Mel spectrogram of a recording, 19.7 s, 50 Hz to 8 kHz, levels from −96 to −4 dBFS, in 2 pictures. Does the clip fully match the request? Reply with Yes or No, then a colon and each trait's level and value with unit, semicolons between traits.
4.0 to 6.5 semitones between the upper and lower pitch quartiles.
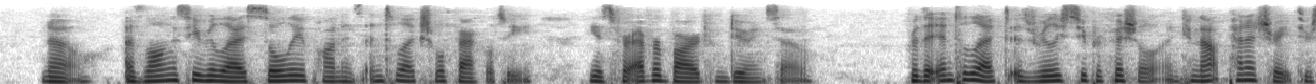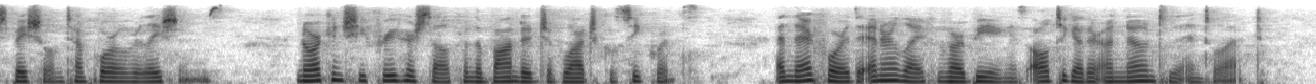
No: average, 2.7 semitones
